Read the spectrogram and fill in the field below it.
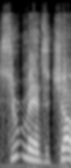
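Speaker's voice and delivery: ordinary talk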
